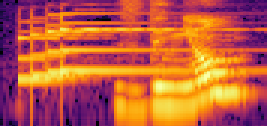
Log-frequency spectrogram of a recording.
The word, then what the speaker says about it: С днем: As you can see, the consonant S in this situation is pronounced as Z.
